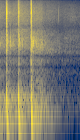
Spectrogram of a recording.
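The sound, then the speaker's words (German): Three quick knocks on a wooden door, evenly spaced, followed by a brief fading resonance and then quiet. “Aber wenn wir ehrlich sind, wenn er das tut, wenn er Türen schließt, stehen wir die ganze Zeit vor der Tür und machen den hier.”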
